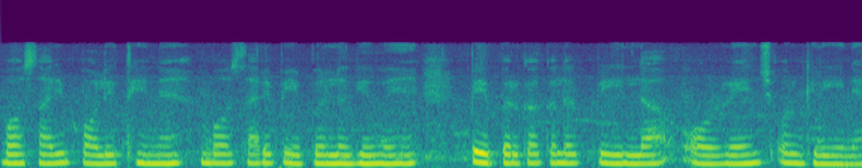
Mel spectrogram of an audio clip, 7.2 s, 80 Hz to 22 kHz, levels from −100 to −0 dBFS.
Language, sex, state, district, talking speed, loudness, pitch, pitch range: Hindi, female, Rajasthan, Jaipur, 150 wpm, -17 LUFS, 205 Hz, 200-215 Hz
